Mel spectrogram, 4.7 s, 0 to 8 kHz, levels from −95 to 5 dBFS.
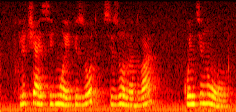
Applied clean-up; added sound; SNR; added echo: none; none; none; none.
